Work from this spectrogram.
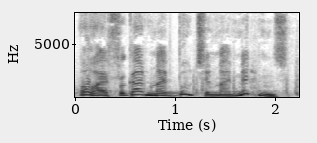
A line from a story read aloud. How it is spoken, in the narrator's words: cried Gerda, as soon as she felt the cutting cold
